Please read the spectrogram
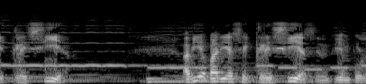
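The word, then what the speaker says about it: ἐκκλησία: En este caso, la palabra iglesia es una traducción de una palabra griega pronunciada eclesía.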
